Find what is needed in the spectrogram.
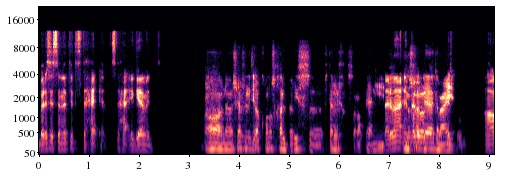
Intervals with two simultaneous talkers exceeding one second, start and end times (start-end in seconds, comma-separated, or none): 6.9-8.4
